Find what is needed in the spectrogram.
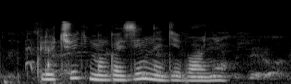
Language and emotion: Russian, neutral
